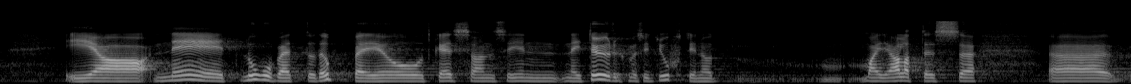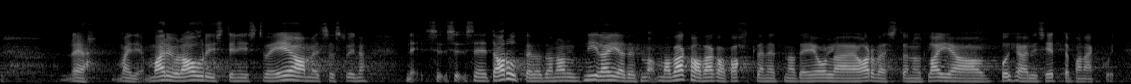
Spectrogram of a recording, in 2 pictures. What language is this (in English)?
Estonian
